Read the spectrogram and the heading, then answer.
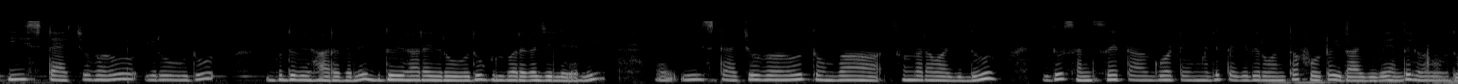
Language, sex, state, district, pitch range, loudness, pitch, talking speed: Kannada, female, Karnataka, Gulbarga, 190-215 Hz, -33 LUFS, 200 Hz, 100 wpm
